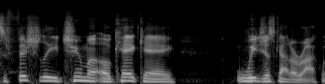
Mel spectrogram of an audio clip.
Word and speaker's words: Okeke: Okeke.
